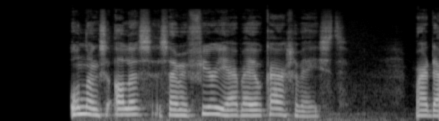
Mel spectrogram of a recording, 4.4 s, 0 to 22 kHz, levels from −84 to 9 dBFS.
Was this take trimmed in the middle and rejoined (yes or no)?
no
